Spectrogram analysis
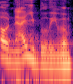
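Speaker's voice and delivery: normal talking voice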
